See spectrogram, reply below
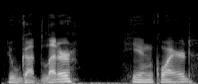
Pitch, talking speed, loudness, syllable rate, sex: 110 Hz, 150 wpm, -19 LUFS, 6.0 syllables/s, male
